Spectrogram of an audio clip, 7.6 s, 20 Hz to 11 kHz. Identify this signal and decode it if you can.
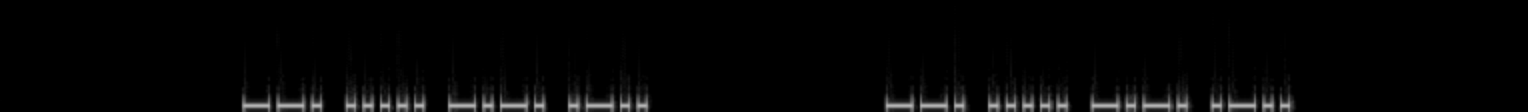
Morse code, heard as a keyed tone, about 28 wpm, 700 Hz. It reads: G5CL G5CL
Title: Easy Call Signs Repeated 2x - 28wpm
